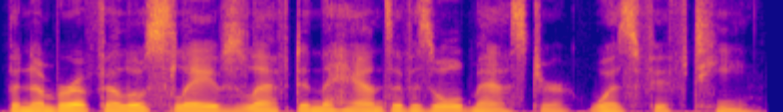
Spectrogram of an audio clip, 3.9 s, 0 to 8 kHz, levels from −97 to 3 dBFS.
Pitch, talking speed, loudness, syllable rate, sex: 160 Hz, 230 wpm, -18 LUFS, 5.5 syllables/s, female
